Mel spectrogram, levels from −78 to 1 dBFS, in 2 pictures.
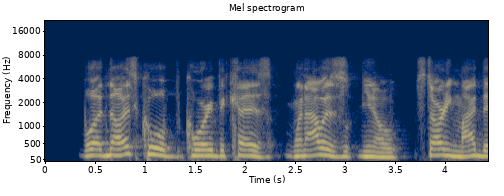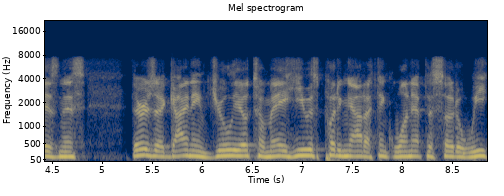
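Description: The speech comes through the AMR wideband (HD Voice) codec at 12.65 kbit/s, a rate that keeps speech clear with only light coding colouration, and nothing in the signal points to a fault.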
